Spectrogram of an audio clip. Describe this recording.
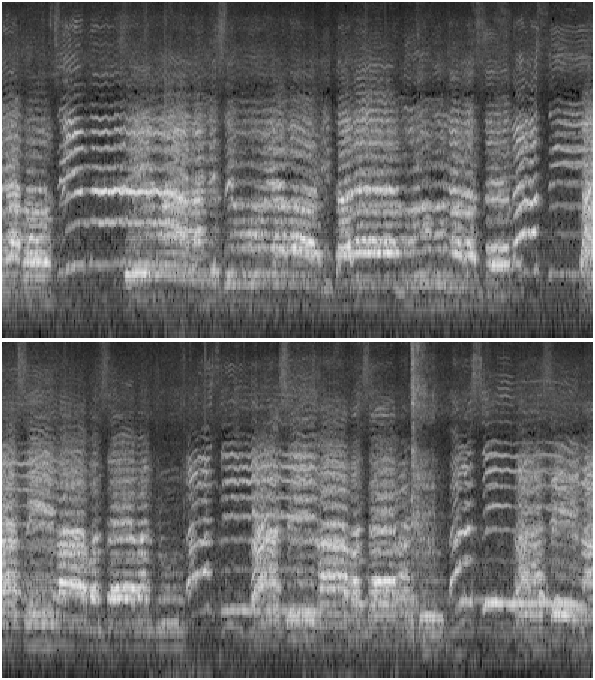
…all get up for the anthems… first the Zimbabwe national anthem… then, what I gather, might be a special anthem of the BaTonga… …we are witnessing an award ceremony at Damba Primary School, a village in the bushland near Manjolo… the village and guest are gathered under the largest tree in the school ground…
